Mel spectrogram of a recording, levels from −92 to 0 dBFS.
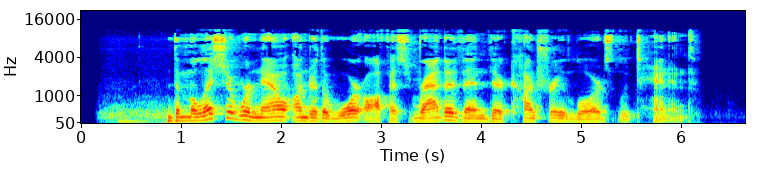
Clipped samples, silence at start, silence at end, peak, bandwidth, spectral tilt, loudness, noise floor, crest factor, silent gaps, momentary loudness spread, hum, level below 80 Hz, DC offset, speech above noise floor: under 0.1%; 0.25 s; 0.5 s; -4 dBFS; 11.5 kHz; -4 dB/octave; -18 LUFS; -38 dBFS; 16 dB; none; 14 LU; none; -48 dBFS; under 0.1%; 20 dB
